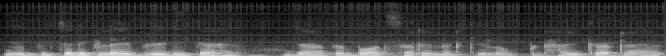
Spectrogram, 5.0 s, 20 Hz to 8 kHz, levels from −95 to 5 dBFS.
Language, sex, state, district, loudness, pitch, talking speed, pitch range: Hindi, male, Bihar, Patna, -17 LUFS, 140 Hz, 190 wpm, 135-155 Hz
